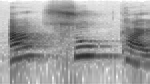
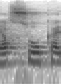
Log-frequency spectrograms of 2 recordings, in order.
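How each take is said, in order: First: "Açúcar" very slowly as A, ÇÚ, CAR with pauses; syllable by syllable. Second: Said in the usual way. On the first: Shown as a demonstration. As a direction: break "Açúcar" into three separate beats. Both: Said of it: "separei açúcar em sílabas".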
